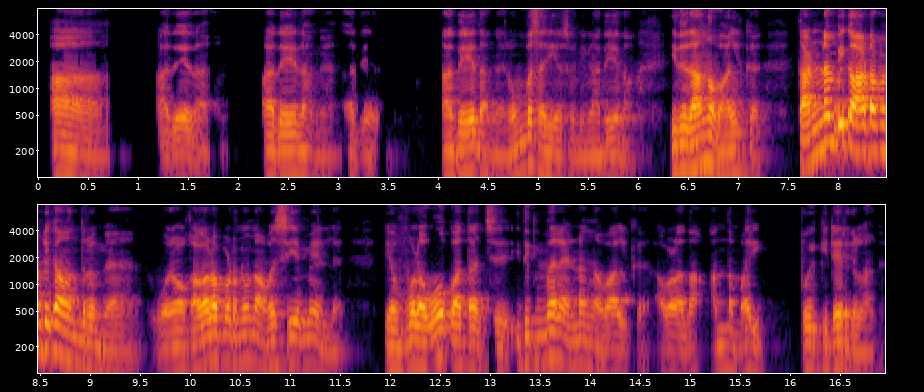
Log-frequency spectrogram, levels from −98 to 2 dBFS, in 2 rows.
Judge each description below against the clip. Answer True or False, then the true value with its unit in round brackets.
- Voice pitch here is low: True (110 Hz)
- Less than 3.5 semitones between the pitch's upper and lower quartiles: False (5.2 semitones)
